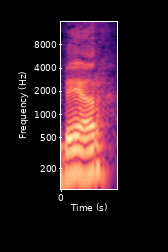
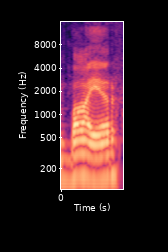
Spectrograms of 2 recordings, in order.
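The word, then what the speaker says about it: Baer: was made by JG bear or berer like b a e r I will just pronounce it the way I pronounce it in Romanian like buer in Switzerland in sumis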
